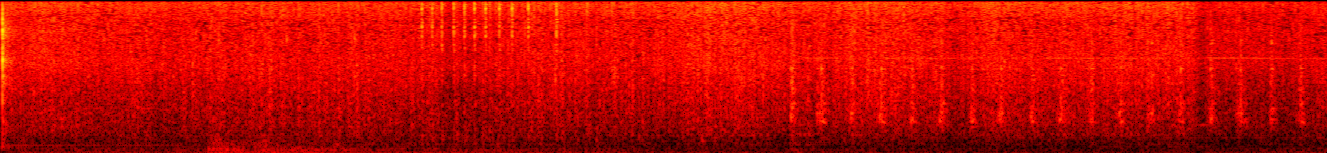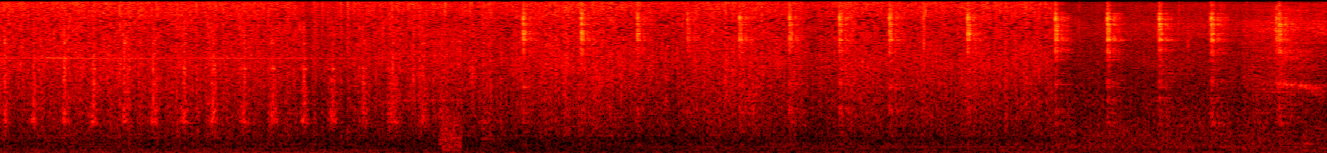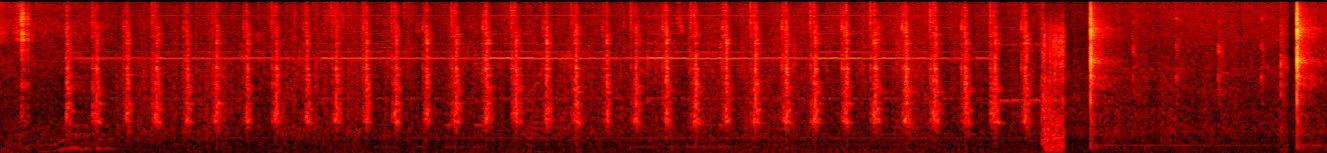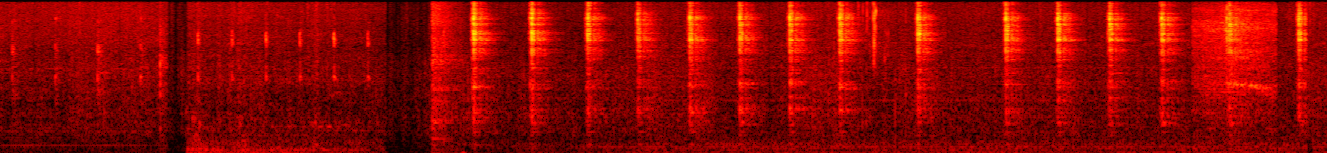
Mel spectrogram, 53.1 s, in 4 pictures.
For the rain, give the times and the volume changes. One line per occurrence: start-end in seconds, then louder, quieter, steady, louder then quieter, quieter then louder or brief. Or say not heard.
0.0-53.0 quieter.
